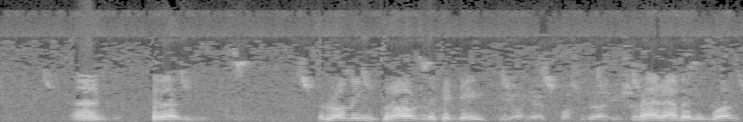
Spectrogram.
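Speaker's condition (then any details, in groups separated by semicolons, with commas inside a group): Deafness; cannot hear audience questions; long fluent English story narration, questions from listeners not taken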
